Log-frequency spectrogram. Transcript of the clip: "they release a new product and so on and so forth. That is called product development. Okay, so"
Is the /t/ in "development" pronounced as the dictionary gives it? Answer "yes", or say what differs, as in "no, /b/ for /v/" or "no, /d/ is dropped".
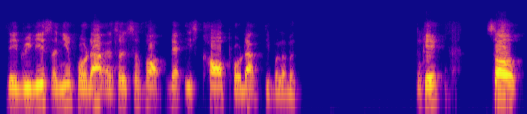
no, /t/ is dropped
